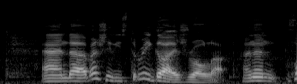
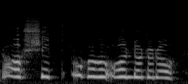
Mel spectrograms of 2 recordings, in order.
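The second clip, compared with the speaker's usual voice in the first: squeaky, much higher mock panic; panicked. Scared boy facing knives, high squeaky mock panic. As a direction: shriek it like a terrified kid. Panicked retelling under knife threat.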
